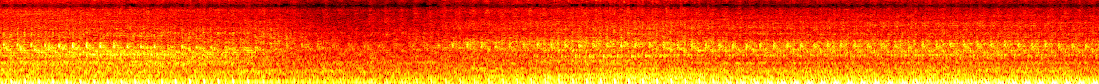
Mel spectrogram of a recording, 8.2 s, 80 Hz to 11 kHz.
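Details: Honda S600 after wiring loom work, running in the dark to look for shorting: lumpy idle with a regular stumble about three times a second, not on all cylinders; owner suspects excess fuel pressure or ignition, number 1 distributor cap contact worst.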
